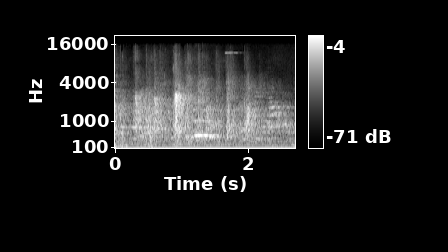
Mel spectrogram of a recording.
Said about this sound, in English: is that golf applause or what?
